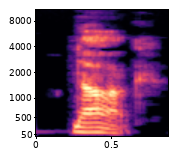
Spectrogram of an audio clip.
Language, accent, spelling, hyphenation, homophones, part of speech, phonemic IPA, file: English, Australia, narc, narc, nark, noun / verb, /ˈnä̝ːk/, En-au-narc.ogg
- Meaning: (noun) 1. A police officer or federal agent assigned to or engaging in illegal narcotics control 2. Alternative spelling of nark (“spy”); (verb) Alternative spelling of nark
